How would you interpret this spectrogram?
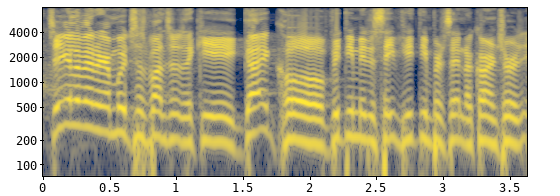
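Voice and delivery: loud rapid sponsor plug. Retold or imitated. Comic mocking a Mexican announcer squeezing in sponsors, loud and rushed. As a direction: shout the ad read fast like a radio announcer. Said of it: "stereotypical Mexican announcer like".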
